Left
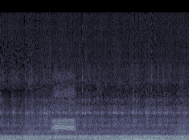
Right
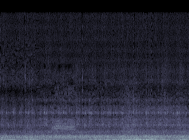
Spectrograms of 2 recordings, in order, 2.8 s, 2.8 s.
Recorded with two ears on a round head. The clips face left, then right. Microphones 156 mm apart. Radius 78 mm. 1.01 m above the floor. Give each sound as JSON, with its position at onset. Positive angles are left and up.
{"t": 0.8, "sound": "a bird", "side_deg": 80}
